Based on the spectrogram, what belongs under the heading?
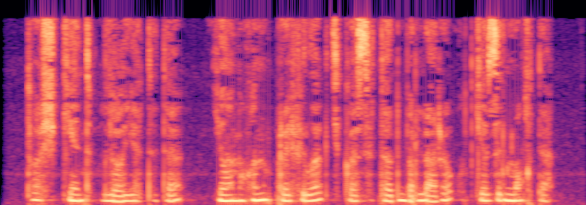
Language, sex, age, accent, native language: Uzbek, female, 18-24, Samarqand, Uzbek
